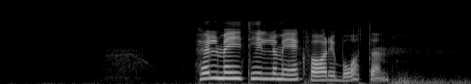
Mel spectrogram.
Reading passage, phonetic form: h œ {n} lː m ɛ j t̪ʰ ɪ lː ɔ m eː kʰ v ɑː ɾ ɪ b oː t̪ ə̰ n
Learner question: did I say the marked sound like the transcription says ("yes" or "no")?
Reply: no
